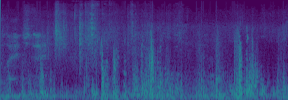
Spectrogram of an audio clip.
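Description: Wind buffeting an outdoor camera microphone: a loud, uneven low rumble that rises and falls in gusts.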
